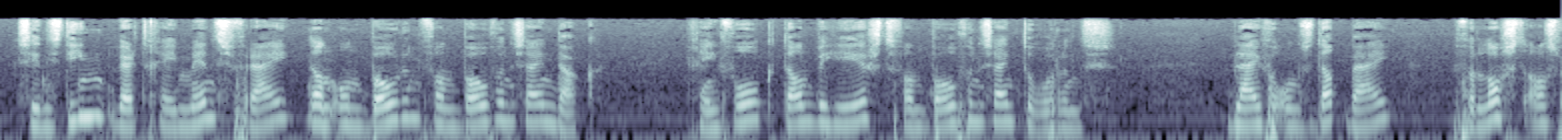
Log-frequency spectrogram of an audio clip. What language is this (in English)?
Dutch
